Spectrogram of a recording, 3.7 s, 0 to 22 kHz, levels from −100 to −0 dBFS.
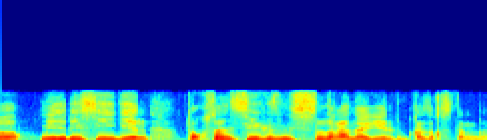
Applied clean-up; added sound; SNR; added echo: none; none; none; none.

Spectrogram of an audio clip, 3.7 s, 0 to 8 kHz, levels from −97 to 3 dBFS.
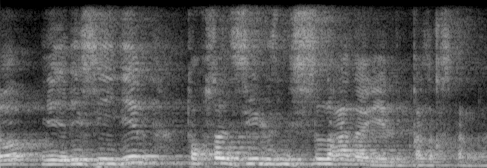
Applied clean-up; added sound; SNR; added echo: none; none; none; reverberation time 1.2 s.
